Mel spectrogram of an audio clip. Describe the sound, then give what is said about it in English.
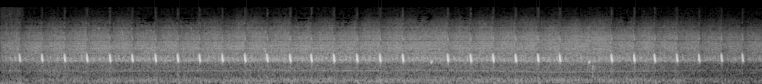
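Finback whale pulses tick at a steady, rapid interval, each a short, fairly high tap repeated dozens of times over a low background hum, with no talking. “And if you're lucky, on a good day, you will actually also hear finback whales, which produce very rhythmic sequences of pulses that remind you of drummers or elves tapping at a very regular interval.”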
